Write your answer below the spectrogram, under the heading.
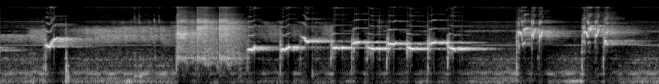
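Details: Green leafbird lure song to raise a bird's emotion and get it singing, rough 'tembakan kasar' style: a rising whistle, a harsh buzzy burst, then a run of clipped repeated whistles stepping slightly up and down, ending in high chips.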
